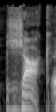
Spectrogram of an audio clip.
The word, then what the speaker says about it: Jacques: You should know how to pronounce this one. I'm pretty sure it's Jacques. – It is Jacques.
